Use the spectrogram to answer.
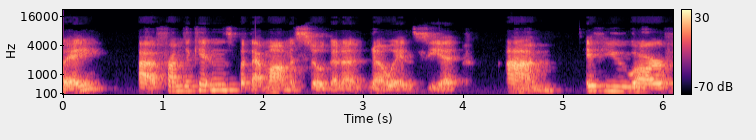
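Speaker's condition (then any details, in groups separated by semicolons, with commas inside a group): No condition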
